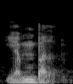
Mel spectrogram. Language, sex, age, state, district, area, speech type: Malayalam, male, 60+, Kerala, Kollam, rural, spontaneous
